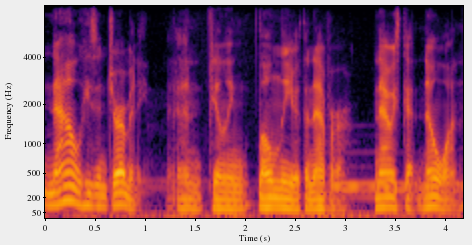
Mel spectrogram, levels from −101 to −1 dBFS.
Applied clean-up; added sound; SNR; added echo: none; none; none; none.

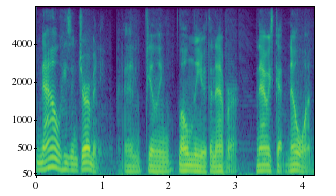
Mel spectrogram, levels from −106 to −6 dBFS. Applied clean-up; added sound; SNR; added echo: neural separator model SepFormer DNS4.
